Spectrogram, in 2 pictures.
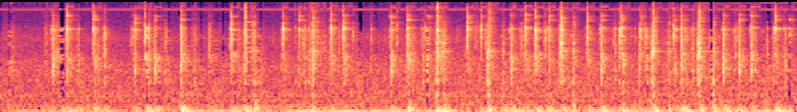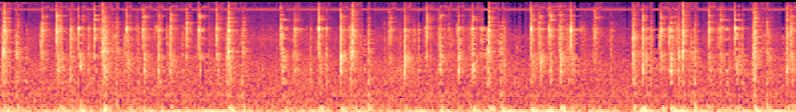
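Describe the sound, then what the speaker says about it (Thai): Fast typing on a computer keyboard during a Monkey Type typing test, a steady, dense stream of close keystroke clicks with no talking. "เวลาพิมพ์เนี่ยผมพยายามที่จะพิมพ์ไม่ให้มัน ผิดบ่อยนะครับ"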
